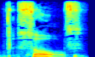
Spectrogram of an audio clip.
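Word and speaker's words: Soules: Souls.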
